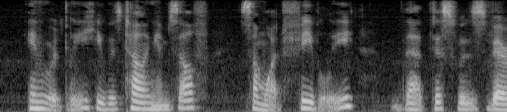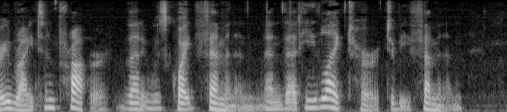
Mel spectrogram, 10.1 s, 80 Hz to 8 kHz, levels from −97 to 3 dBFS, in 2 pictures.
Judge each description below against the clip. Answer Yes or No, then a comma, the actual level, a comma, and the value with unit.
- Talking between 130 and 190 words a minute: Yes, average, 160 wpm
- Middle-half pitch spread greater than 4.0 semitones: Yes, average, 4.4 semitones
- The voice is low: No, medium, 175 Hz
